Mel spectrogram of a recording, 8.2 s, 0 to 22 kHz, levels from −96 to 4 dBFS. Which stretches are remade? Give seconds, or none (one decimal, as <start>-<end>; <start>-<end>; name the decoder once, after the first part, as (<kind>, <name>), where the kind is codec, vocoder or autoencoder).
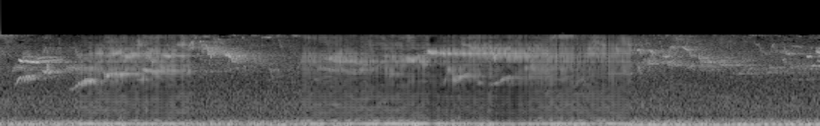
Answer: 0.8-1.9 (vocoder, BigVGAN v2); 3.0-6.3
